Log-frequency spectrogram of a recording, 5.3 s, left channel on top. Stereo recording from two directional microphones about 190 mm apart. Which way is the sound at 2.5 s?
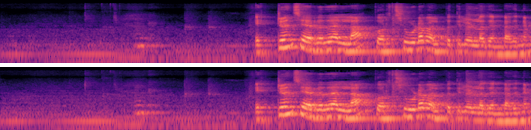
25° left (ahead or behind).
